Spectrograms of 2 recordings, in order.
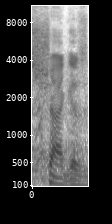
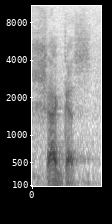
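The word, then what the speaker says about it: Chagas: How are you spelling this Shagger's disease? No, that's a good question. Yeah, how you spell it? It's actually spelled C-H-A-G-A-S, Shaggas.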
